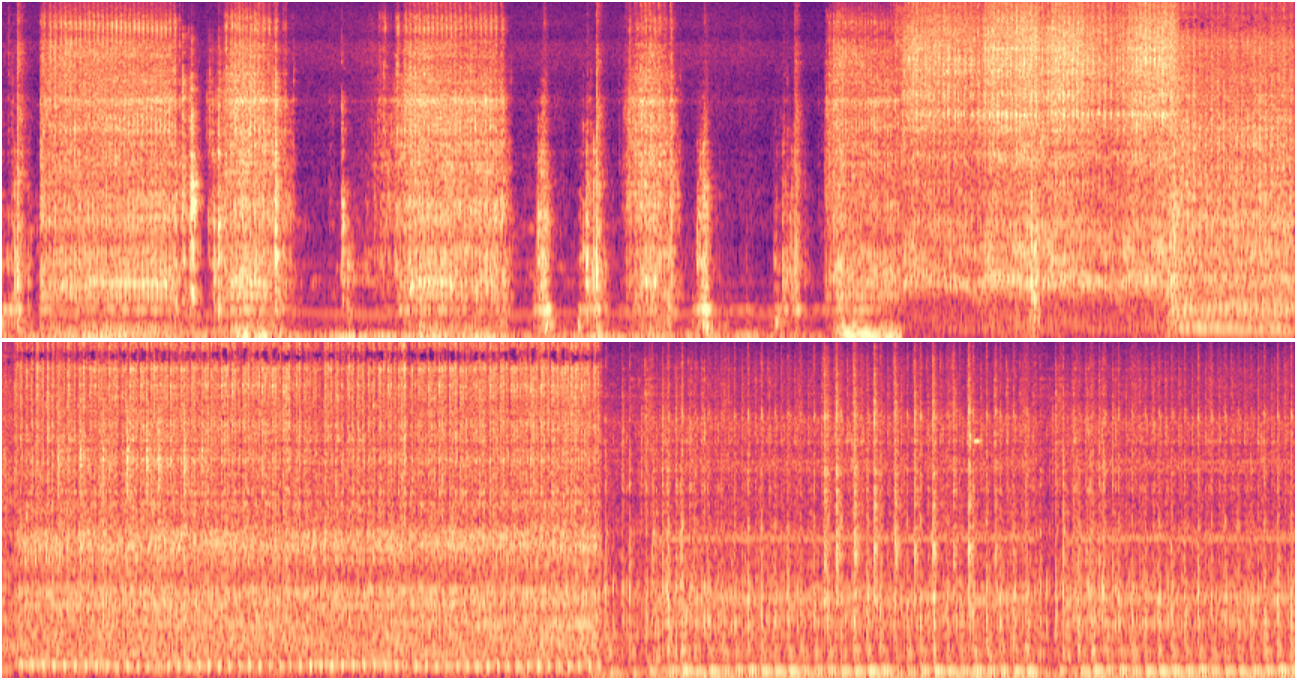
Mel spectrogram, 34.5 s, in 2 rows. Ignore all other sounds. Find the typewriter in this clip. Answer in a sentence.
The typewriter can be heard from 2.4 to 3.8 s, from 17.9 to 19.9 s and from 28.1 to 30.6 s.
